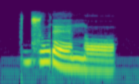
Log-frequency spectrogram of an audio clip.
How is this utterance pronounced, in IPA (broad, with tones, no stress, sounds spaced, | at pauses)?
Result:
d͡z u˦ ɾ ɛː˨ n ɔ˨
